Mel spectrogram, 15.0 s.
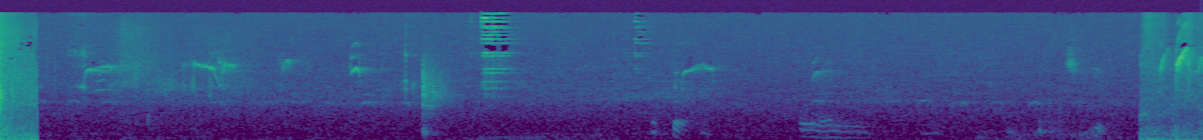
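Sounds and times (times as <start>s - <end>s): bird chirps: 0.9s - 1.7s, 2.3s - 5.2s, 8.4s - 9.2s, 10.0s - 15.0s.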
